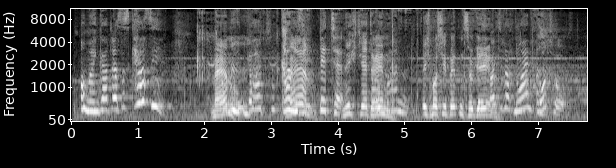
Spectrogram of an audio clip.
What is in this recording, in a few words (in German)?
Junge Frau Wachmann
